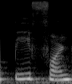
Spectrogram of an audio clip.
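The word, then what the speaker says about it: Pfund: Paschen series, bracket series, कुछ लोग इसको पी फंड सीरीज़ बोलते हैं या कुछ पफंड सीरीज़ बोलते हैं. आपको जो सूटेबल प्रोनाउंसिएशन लगे आप बोल सकते हैं. मैं इसको पी फंड सीरीज़ बोलूँगी.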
